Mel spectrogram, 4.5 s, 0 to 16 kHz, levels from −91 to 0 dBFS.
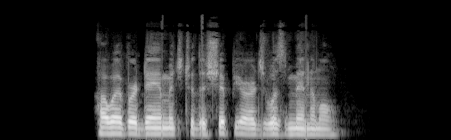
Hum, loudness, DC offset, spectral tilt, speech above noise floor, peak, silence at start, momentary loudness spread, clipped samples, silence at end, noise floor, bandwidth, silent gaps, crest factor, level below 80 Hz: none; -17 LUFS; under 0.1%; -7 dB/octave; over 74 dB; -2 dBFS; 0.95 s; 7 LU; under 0.1%; 1.15 s; under -90 dBFS; 7.6 kHz; none; 16 dB; -54 dBFS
